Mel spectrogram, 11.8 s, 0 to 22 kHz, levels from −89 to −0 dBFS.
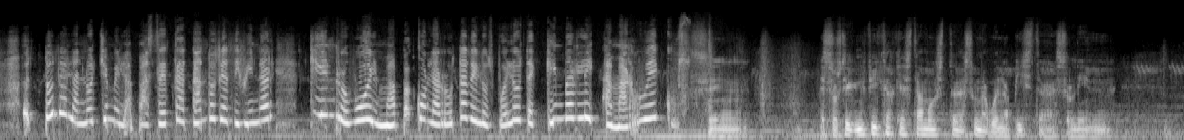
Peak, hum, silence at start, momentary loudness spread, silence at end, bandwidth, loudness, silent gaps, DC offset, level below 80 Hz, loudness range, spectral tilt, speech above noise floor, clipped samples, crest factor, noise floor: -2 dBFS; none; 0.05 s; 14 LU; 0.15 s; 11.5 kHz; -16 LUFS; none; under 0.1%; -38 dBFS; 7 LU; -6.5 dB/octave; 22 dB; under 0.1%; 12 dB; -38 dBFS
